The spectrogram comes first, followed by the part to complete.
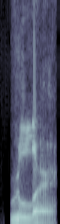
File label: "ruler", American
